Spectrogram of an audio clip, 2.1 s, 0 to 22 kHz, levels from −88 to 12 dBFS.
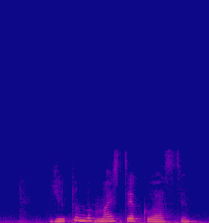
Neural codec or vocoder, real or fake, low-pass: codec, 16 kHz, 1.1 kbps, Voila-Tokenizer; fake; 7.2 kHz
